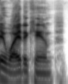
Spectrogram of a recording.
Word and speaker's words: Weitekamp: Over how here, I say Weitekamp, but I think there's some Dutch Weitekamps and some German Weitekamps.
